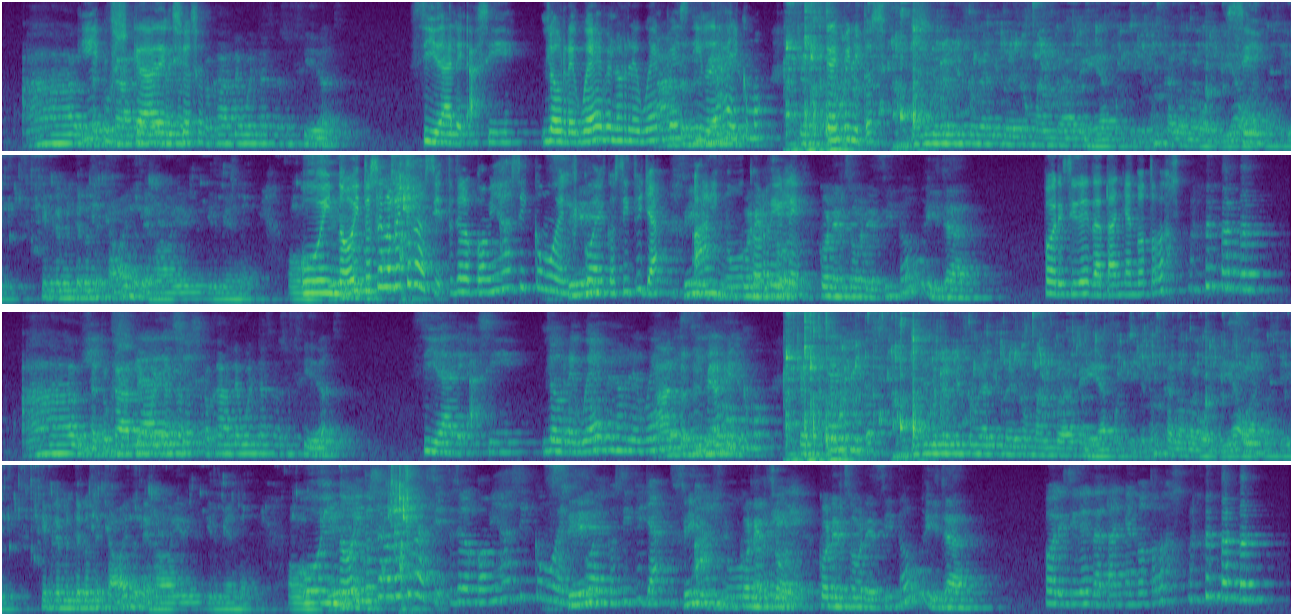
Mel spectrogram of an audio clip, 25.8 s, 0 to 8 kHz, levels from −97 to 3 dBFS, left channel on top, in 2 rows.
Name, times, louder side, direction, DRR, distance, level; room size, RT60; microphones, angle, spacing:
voice 1, 0.2-3.3 6.5-7.5 8.0-8.6 9.1-12.9 13.3-15.4 15.8-16.5 18.4-18.9 19.7-22.6 24.8-25.4, right 1 dB, 65° right, 0 dB, 0.8 m, -33 dB
voice 2, 0.8-2.0 4.2-5.1 5.4-7.6 8.3-8.8 9.1-9.3 12.3-12.6 15.9-20.9 23.3-24.7, left 6 dB, 85° left, 9 dB, 0.3 m, -30 dB
Liquid, 7.8-17.5, right 2 dB, 30° right, 0.5 m, -33 dB
5.7 x 2.0 x 3.2 m, 0.69 s
head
